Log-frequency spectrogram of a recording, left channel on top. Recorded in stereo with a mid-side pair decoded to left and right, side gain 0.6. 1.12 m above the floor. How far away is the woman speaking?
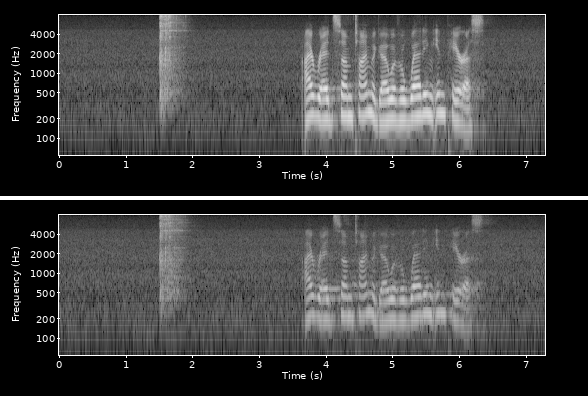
About 0.8 m.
